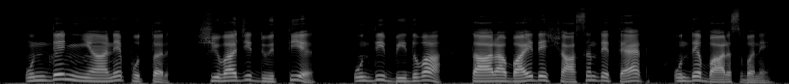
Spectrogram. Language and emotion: Dogri, neutral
